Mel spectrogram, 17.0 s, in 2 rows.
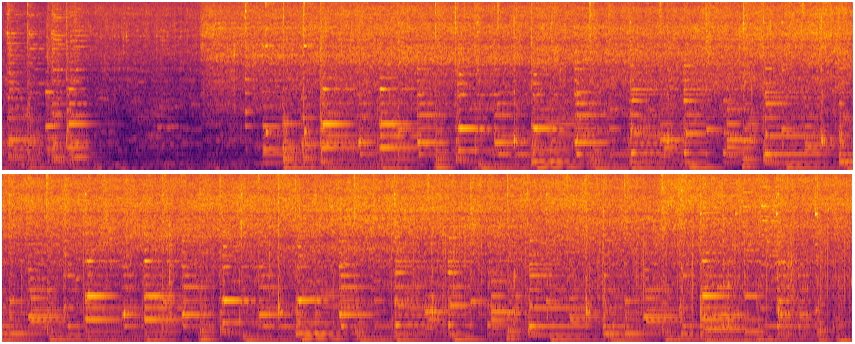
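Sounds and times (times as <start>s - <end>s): background music with bass line: 0.0s - 1.0s, 2.6s - 17.0s
chicken sizzling in a pan: 0.7s - 17.0s.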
